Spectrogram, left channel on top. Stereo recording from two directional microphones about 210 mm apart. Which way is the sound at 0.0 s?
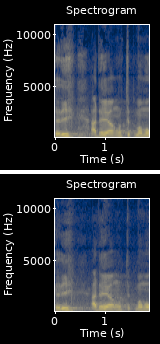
55° left (ahead or behind).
